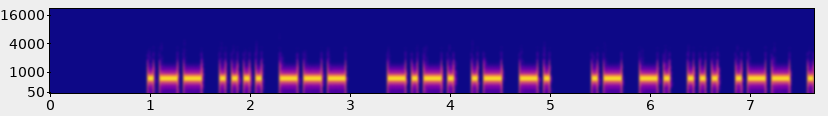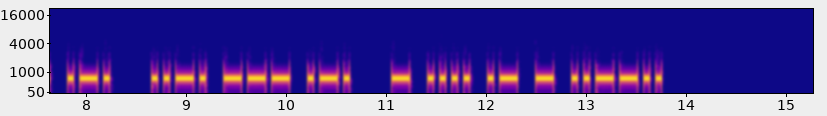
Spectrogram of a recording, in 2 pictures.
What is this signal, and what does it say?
Morse code, heard as a keyed tone, about 20 wpm, 700 Hz. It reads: WHO CAN ANSWER FOR THAT?
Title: Sentences from Top 300 Words 20wpm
